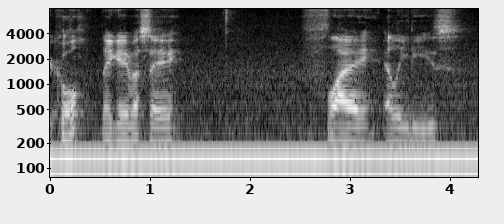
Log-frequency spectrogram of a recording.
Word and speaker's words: FLYLEDS: they gave us a fly LEDs keychain or fly leads as they pronounce it massive heat sink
